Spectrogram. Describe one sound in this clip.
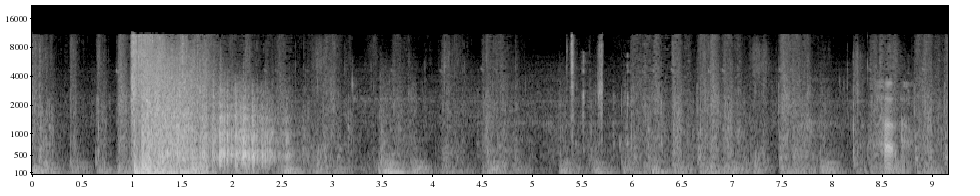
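Wooden building pieces clatter and thud into place in quick succession.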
